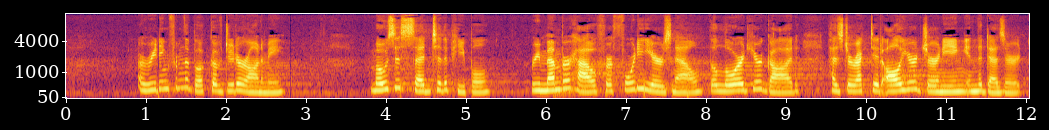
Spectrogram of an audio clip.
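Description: A young woman reads out calmly into a microphone in a large echoing hall.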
